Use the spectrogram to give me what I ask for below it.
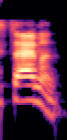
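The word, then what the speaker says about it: salmon: वैसे ही सैमन, सैमन का मतलब होता है एक प्रकार की मछली है, सैमन।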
